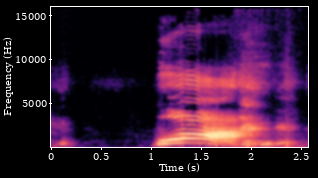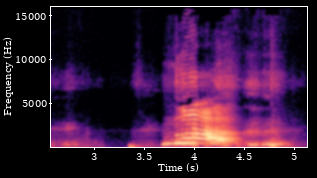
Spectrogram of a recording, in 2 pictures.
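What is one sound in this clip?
A young boy shouts and squeals loudly close by.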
